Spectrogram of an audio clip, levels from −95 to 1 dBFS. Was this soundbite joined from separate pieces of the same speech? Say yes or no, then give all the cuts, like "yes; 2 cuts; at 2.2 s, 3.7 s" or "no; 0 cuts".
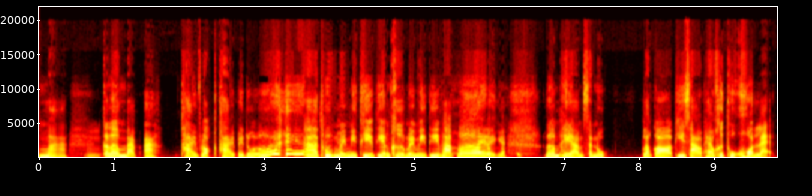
no; 0 cuts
